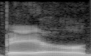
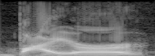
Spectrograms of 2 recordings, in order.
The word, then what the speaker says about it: Bayer: uh home to uh we would call it bear b-a-y-e-r like the aspirin so the buyer is how they pronounce in germany that company's there and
